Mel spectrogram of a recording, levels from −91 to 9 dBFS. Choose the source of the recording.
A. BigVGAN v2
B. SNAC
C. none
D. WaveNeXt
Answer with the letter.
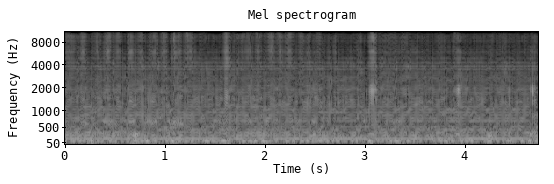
A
